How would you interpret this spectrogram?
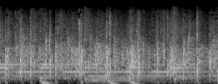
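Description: Steady applause from an audience, a dense, continuous patter of many hands clapping at moderate loudness, with faint voices and cheers mixed in.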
